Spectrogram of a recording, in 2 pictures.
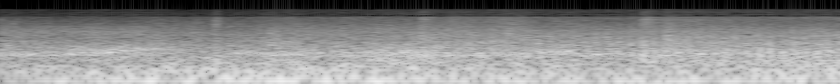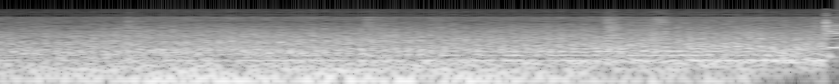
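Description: A steady, low mechanical rumble, like an engine or rotor, that grows gradually louder over the first half and then holds.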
